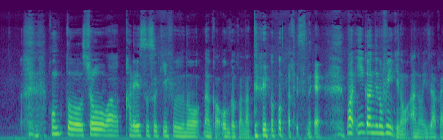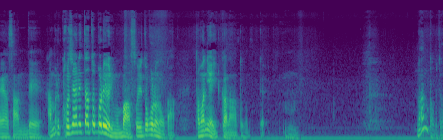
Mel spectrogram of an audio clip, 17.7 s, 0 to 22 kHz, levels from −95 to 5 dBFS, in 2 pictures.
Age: 40-59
